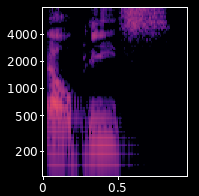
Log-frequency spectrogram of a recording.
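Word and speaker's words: ἐλπίς: greek word underlying it the greek word is pronounced el peace means a conviction it means a conviction this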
